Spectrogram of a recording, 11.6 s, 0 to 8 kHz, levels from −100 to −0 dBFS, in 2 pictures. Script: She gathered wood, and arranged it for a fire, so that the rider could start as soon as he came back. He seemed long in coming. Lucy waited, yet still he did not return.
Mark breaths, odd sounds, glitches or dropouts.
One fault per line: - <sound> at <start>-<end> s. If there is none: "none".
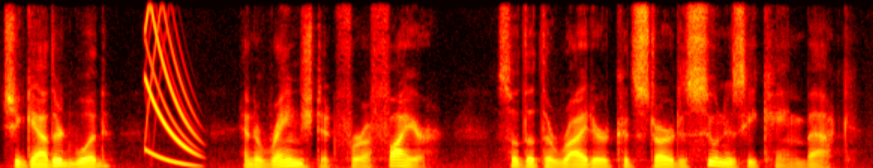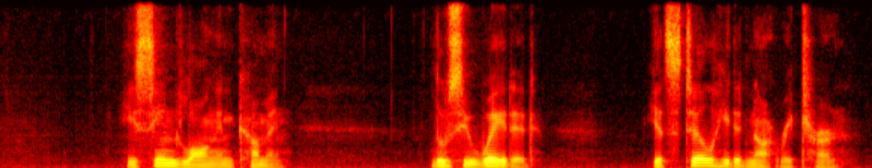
- chirp at 1.0-1.4 s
